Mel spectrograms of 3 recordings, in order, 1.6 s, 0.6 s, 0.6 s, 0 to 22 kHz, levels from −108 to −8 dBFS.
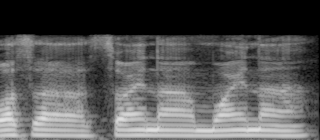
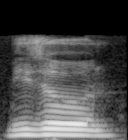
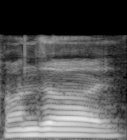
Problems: constant background noise, background conversations at intervals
